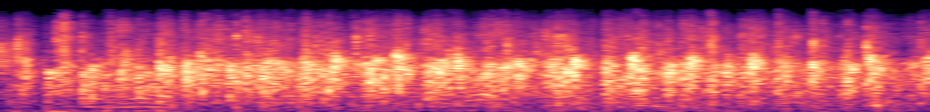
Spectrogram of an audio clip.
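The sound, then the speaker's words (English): A crowd applauds steadily, a dense, even wash of many hands clapping that stays loud and sustained throughout without any voices rising above it, applauding both debaters after a debate. “A round of applause for both of our debaters.”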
